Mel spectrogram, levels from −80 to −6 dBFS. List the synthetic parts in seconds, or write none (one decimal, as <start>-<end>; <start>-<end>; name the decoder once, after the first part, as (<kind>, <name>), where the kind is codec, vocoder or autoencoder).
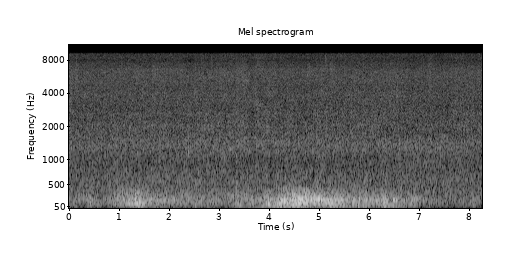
3.0-4.2 (codec, SNAC)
